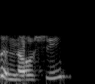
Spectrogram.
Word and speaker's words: Anoshi: It's Anoshi.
